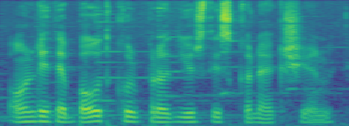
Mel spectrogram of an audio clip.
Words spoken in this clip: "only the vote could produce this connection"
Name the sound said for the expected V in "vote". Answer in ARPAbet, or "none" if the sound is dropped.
B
